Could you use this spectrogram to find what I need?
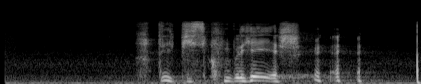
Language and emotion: Russian, positive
